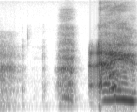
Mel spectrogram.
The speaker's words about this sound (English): All right, and with finally my last words I gasp out, I'm a gentleman.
